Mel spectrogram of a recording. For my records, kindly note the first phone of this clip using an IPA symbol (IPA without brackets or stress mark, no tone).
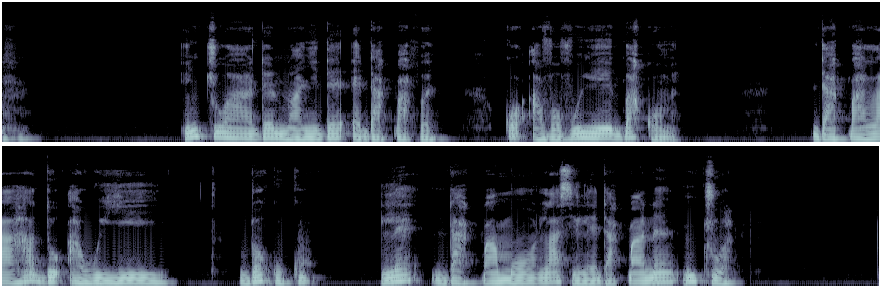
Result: ŋ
